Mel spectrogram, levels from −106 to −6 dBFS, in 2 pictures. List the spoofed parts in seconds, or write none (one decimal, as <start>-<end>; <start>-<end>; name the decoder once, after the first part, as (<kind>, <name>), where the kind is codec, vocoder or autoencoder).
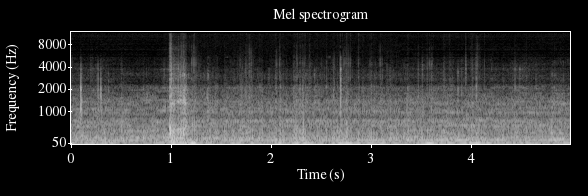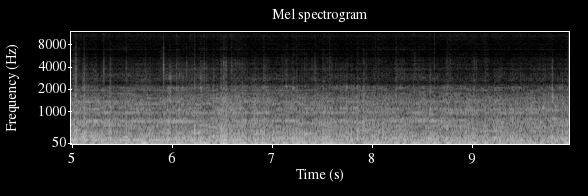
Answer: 0.0-1.1 (codec, SNAC); 3.3-10.0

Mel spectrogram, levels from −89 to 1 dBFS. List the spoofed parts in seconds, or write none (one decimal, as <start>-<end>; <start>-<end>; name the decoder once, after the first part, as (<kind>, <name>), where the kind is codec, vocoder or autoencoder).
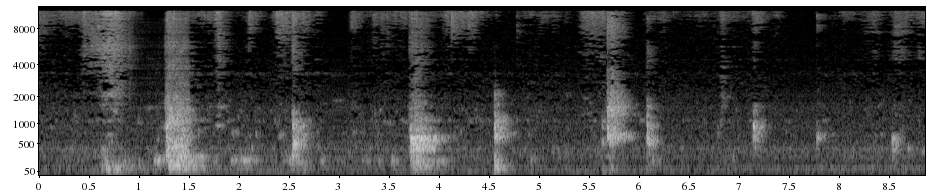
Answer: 0.9-1.5 (codec, HILCodec)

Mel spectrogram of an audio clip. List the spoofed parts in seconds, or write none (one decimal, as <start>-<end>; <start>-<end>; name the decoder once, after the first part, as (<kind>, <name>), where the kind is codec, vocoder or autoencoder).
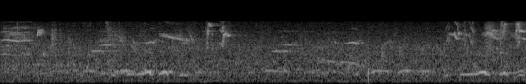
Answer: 0.6-2.3 (vocoder, Vocos); 2.8-3.4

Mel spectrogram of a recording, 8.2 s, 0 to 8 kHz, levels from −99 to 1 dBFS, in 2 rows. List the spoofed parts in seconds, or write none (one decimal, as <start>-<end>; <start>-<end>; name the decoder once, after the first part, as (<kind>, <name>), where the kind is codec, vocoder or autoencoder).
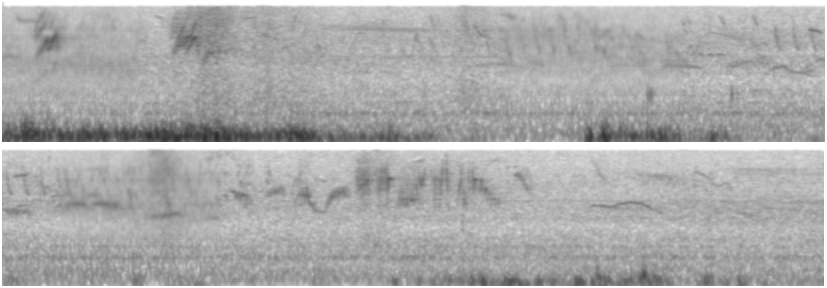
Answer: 0.0-0.7 (vocoder, Vocos); 2.5-3.4; 4.4-5.2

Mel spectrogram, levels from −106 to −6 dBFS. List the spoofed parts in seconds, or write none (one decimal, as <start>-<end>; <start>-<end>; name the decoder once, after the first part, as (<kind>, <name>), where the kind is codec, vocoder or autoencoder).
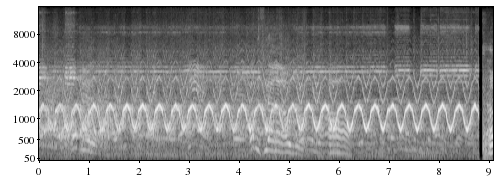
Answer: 0.0-7.0 (vocoder, BigVGAN v2); 8.7-9.1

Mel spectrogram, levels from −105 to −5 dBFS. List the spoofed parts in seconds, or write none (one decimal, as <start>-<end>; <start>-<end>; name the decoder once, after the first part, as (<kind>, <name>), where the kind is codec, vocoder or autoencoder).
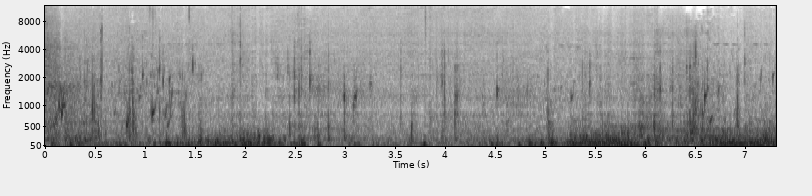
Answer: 1.8-4.9 (codec, SNAC); 5.4-6.5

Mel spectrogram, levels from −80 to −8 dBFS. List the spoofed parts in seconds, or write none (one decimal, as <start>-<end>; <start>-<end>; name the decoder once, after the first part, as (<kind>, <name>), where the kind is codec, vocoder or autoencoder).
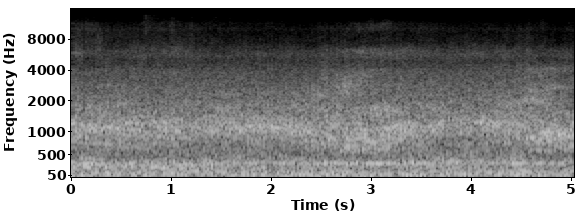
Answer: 0.0-5.0 (autoencoder, DAC-VAE)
